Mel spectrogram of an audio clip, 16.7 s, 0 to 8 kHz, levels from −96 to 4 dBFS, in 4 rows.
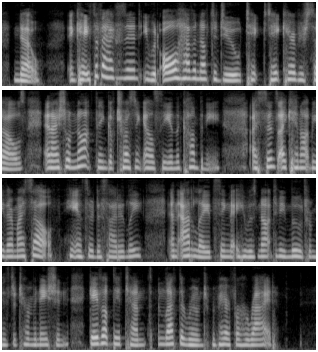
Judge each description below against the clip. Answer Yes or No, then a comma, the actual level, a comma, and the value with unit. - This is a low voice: No, high, 220 Hz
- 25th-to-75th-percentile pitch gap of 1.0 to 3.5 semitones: Yes, average, 2.8 semitones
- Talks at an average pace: No, fast, 220 wpm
